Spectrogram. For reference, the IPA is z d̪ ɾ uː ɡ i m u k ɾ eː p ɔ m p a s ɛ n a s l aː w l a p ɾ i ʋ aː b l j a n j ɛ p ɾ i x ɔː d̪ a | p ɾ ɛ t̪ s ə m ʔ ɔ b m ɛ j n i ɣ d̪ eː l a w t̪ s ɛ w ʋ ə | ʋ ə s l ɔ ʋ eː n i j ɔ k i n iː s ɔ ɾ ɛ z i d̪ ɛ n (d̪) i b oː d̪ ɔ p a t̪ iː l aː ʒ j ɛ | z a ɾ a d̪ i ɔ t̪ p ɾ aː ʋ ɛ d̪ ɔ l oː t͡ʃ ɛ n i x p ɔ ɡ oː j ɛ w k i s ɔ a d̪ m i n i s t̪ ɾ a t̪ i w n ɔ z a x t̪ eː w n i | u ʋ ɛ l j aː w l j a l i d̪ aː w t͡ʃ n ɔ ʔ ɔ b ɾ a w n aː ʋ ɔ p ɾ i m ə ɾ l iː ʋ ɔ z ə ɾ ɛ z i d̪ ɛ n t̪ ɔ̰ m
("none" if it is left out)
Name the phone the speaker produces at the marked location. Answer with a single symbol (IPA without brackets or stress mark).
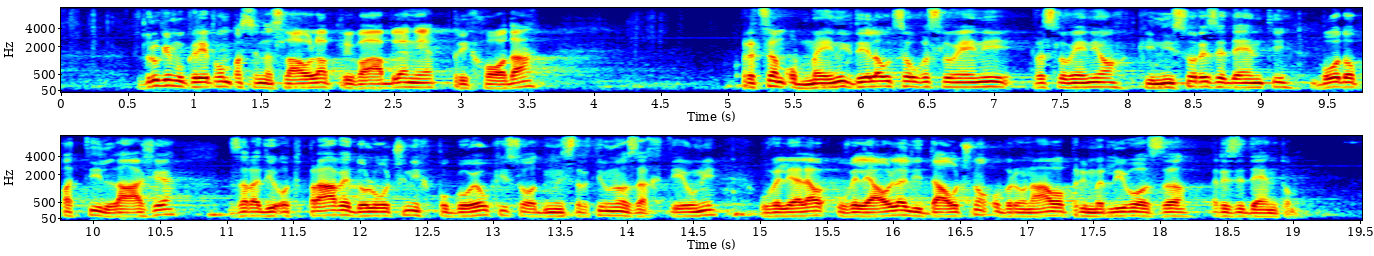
t̪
